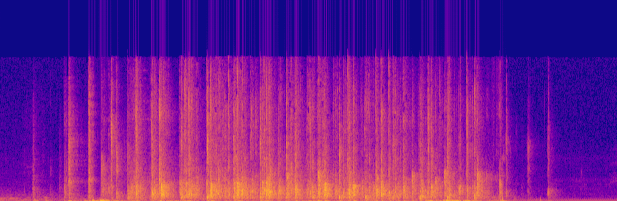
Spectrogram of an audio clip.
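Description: Audience applauding: a dense run of many hand claps that starts about a second in and dies away after about four seconds.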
